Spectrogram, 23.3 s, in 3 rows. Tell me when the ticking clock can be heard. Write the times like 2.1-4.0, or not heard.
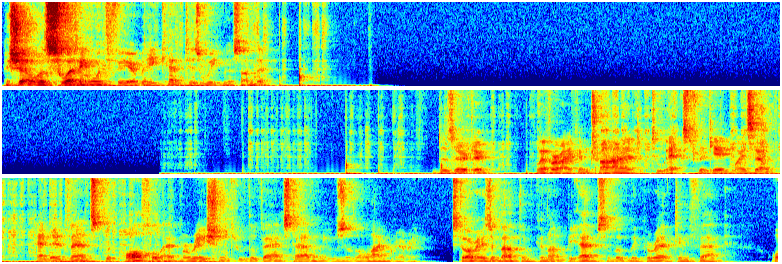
not heard.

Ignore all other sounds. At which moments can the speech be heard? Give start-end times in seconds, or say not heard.
0.0-2.7, 12.1-23.2.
